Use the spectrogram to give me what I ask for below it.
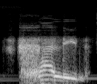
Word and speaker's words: Khalil: Comment vous le prononcez exactement? C'est Khalil Gibran? – Khalil. – Khalil. – Khalil. – D'accord. – Le S, c'est en arabe.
